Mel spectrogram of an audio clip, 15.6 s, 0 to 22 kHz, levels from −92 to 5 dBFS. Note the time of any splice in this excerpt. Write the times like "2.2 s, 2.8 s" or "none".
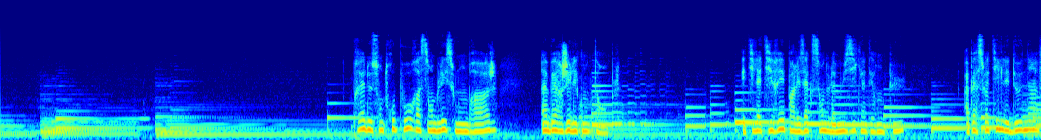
13.3 s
